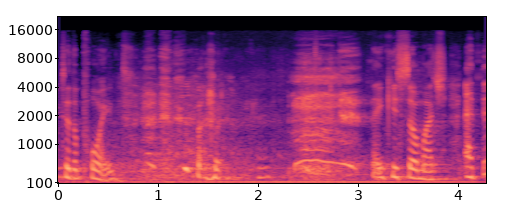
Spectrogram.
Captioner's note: laughing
